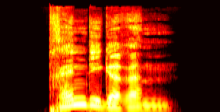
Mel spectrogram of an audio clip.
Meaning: strong dative masculine/neuter singular comparative degree of trendig
- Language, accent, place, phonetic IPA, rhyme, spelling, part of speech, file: German, Germany, Berlin, [ˈtʁɛndɪɡəʁəm], -ɛndɪɡəʁəm, trendigerem, adjective, De-trendigerem.ogg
